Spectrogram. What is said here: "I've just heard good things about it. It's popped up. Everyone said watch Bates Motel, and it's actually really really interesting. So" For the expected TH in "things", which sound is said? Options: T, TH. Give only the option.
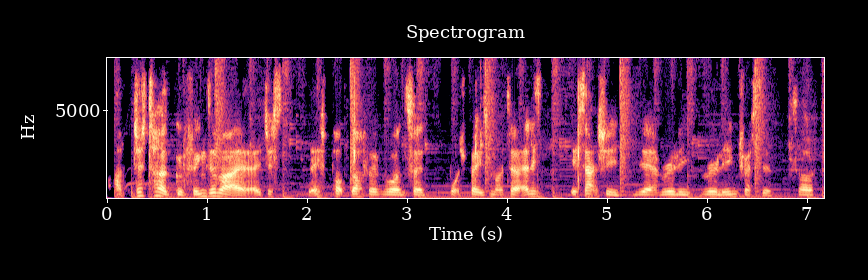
TH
